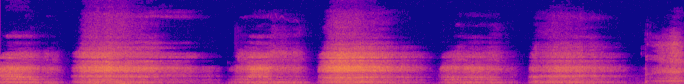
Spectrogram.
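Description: Slow, deep breaths during a yoga pose, lying prone with chin on the mat and one leg lifted, each long inhale and exhale rising and falling in a steady rhythm of about seven close, clearly audible cycles with no talking.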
